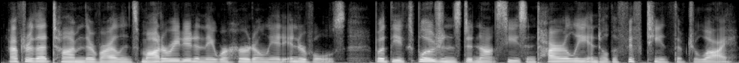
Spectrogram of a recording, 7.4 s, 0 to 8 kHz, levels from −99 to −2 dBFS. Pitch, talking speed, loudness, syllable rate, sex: 180 Hz, 205 wpm, -21 LUFS, 6.4 syllables/s, female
